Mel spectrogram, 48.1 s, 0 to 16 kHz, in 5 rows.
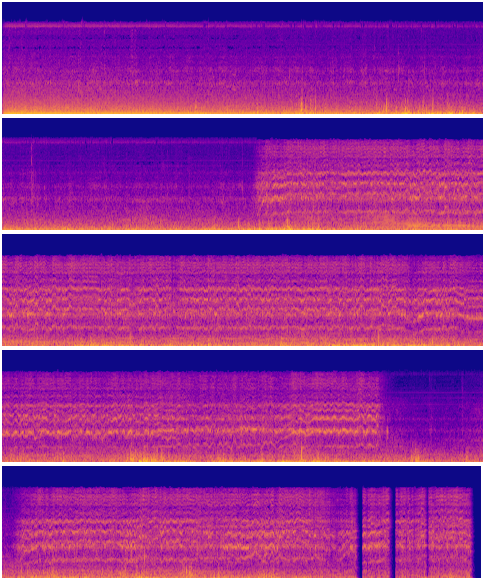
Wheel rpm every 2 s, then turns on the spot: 20, 20, 30, 20, 20, 20, 20, 100, 160, 160, 160, 160, 160, 150, 130, 120, 120, 130, 40, 60, 160, 160, 140, 150.
none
